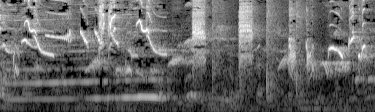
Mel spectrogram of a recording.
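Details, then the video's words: Oriental magpie-robin singing a rough, fully loaded song meant to provoke and train other magpie-robins: rapid whistled slurs and sweeps interspersed with harsh, buzzy bursts and scratchy notes, tightly packed across nearly five seconds, with a faint steady low tone beneath. "Kacer Gacor Full Nembak Isian Kasar Bikin Emosi Kacer mu"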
